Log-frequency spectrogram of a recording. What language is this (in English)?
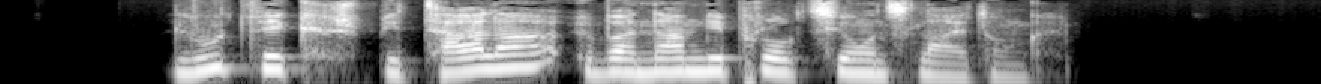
German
